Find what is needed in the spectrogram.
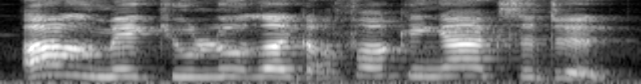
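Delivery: high, loud threatening yell; Cat in the Hat scream. A narrator's reading. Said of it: "the cat screamed again".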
